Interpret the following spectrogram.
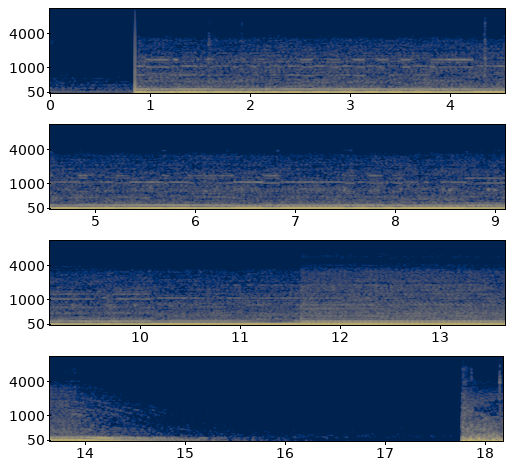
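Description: Kubota compact tractor's diesel engine running steadily while working the backhoe, cutting in suddenly about a second in and fading out a few seconds before the end.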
